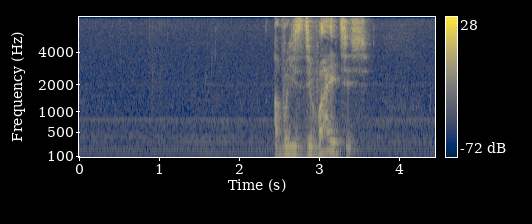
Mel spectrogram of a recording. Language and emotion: Russian, angry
